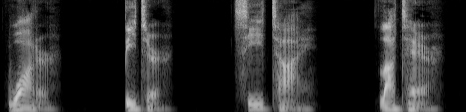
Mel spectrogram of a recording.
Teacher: In these words, the mouth does not stop strongly on the T. The tongue touches quickly and moves on. That is why it sounds softer.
